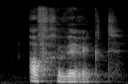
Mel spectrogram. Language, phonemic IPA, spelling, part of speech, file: Dutch, /ˈɑfxəˌwɛrᵊkt/, afgewerkt, adjective / verb, Nl-afgewerkt.ogg
- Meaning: past participle of afwerken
